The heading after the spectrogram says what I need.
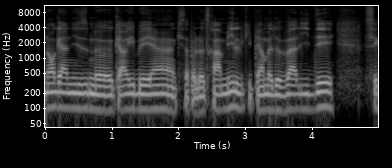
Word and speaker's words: TRAMIL: Et le TRAMIL, voilà, comme ça se prononce.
